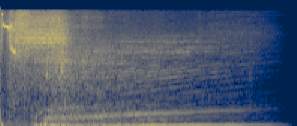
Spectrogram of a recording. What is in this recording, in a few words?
hologram start; Source Engine; tf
